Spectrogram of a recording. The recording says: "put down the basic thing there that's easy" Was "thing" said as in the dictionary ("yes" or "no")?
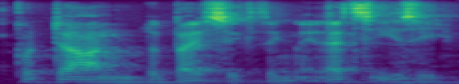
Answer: yes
